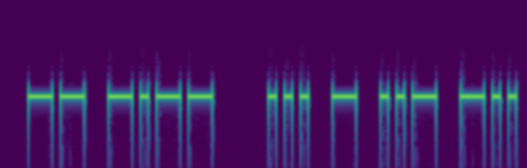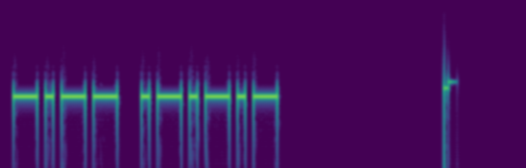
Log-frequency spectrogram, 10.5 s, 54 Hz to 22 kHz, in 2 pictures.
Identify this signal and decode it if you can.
Morse code, heard as a keyed tone, about 15 wpm, 700 Hz. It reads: MY STUDY.
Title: Sentences from Top 1000 Words - Review Part 1 - 15wpm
